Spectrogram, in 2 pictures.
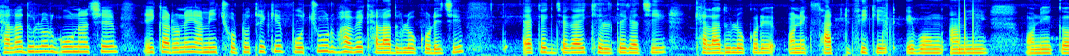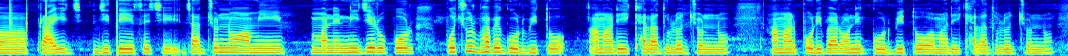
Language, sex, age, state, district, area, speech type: Bengali, female, 18-30, West Bengal, Paschim Medinipur, rural, spontaneous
